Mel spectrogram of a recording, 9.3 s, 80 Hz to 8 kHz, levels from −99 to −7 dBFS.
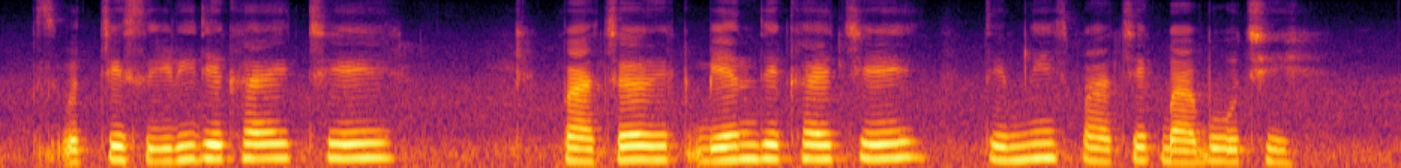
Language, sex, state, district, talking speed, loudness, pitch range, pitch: Gujarati, female, Gujarat, Gandhinagar, 90 wpm, -15 LUFS, 175-205 Hz, 190 Hz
